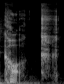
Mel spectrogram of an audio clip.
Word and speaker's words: Koch: No, it's Koch. – Right. – Like, you have to make that noise, and I don't mean any offence to any German listeners that I'm sure I'm not pronouncing it brilliantly, but it is.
